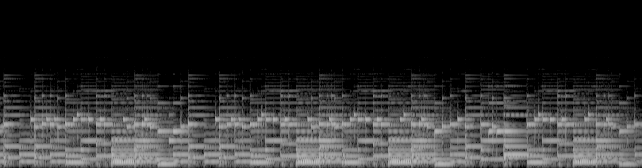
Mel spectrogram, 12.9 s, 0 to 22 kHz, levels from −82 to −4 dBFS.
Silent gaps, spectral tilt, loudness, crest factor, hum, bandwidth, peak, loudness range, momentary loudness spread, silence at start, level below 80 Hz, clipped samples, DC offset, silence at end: none; -11.5 dB/octave; -30 LUFS; 14 dB; none; 4.2 kHz; -16 dBFS; 1 LU; 4 LU; 0 s; -60 dBFS; under 0.1%; under 0.1%; 0 s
